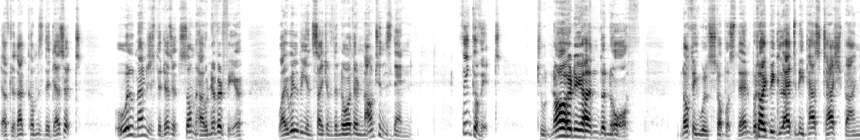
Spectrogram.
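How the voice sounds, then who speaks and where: A man's voice: medium pitch, expressive, normal speed, a little mellow, lightly acted. A man voicing a proud, worldly talking horse in a storybook, with a pompous, emphatic, lecturing manner. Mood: confident. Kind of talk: storybook character voice.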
